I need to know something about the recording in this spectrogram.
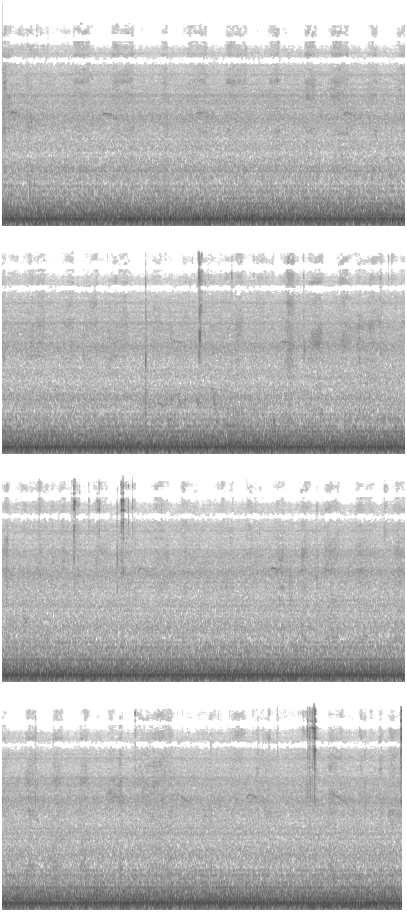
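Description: A steady low mechanical hum, like a motor running without a break, with a few faint ticks over it.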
